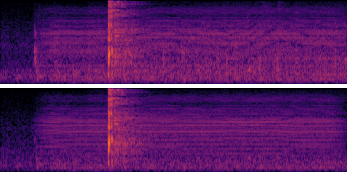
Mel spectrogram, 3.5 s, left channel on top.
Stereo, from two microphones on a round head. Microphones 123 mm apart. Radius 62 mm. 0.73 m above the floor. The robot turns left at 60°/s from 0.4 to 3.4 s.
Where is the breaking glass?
20° right (ahead or behind), 1.8 m; by 1.3 s 5° right (ahead or behind), 1.8 m.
